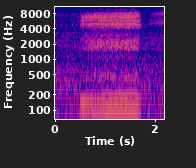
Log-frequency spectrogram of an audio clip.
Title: Dilly snores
